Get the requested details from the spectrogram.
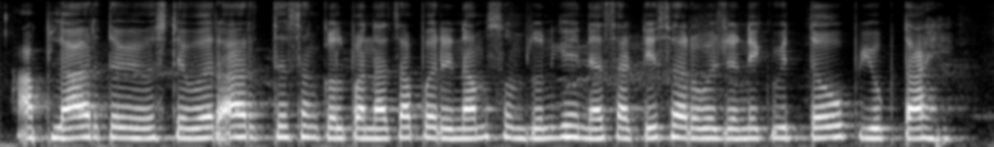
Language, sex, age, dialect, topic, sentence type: Marathi, female, 18-24, Northern Konkan, banking, statement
